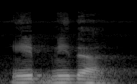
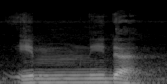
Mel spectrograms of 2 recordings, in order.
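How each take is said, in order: First: The consonant before nida is a b sound. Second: The consonant before nida is an m sound. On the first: "kalau misalkan teman-teman membaca dari tulisannya, itu adalah ibnida" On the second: "dikenakan hukum bacaan menjadi imnida"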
